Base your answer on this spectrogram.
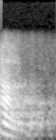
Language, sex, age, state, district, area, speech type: Sanskrit, male, 45-60, Rajasthan, Bharatpur, urban, conversation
